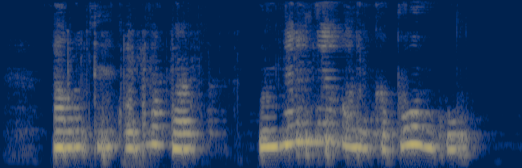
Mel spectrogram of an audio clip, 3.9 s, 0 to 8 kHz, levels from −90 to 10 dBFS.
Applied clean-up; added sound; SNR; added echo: neural mask model DeepFilterNet 3.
